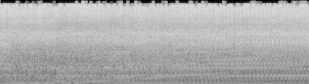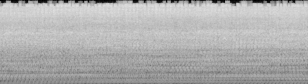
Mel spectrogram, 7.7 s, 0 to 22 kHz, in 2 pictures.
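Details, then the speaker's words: LS V8 swapped Nissan 350Z, first start, speed density with VATS deleted: steady, slightly fast idle with even rumble and a constant airy hiss; small vacuum leak from a makeshift intake plate, engine otherwise doesn't sound bad. "well boys she runs it still had a little bit of a vacuum leak from my makeshift platon that I put on there but it starts it runs it doesn't sound bad"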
